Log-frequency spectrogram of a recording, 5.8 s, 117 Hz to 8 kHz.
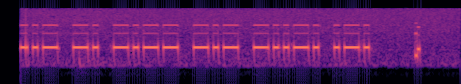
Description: Morse code, heard as a keyed tone, about 19 wpm, 740 Hz. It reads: UNYK/R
